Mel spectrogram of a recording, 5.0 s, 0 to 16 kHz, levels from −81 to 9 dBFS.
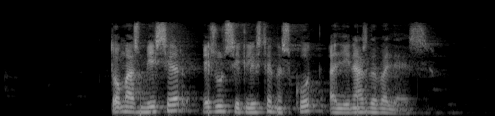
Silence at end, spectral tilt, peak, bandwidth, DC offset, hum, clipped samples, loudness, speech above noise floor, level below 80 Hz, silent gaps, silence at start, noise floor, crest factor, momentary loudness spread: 0.6 s; -3 dB/octave; -10 dBFS; 8.4 kHz; under 0.1%; none; under 0.1%; -28 LUFS; 52 dB; -62 dBFS; none; 1.1 s; -81 dBFS; 22 dB; 12 LU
